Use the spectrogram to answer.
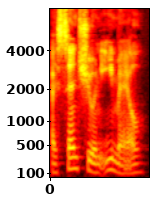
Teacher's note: if you put a word after that starts with the sound y, the pronunciation of sent becomes sench.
